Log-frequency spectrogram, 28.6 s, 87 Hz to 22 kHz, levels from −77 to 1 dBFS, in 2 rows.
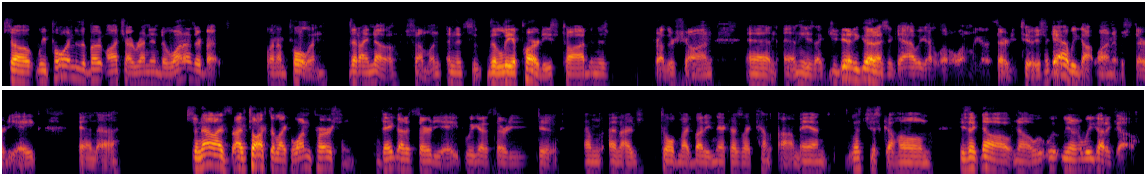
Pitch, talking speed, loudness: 120 Hz, 220 wpm, -27 LUFS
